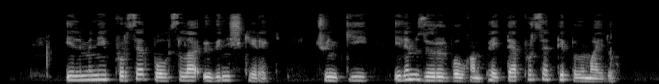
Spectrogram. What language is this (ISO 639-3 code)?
uig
